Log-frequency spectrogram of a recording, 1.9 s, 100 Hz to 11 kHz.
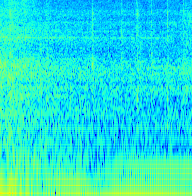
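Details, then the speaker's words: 1989 Honda Prelude after fixing a wobbling cam gear, started with cooling fans not working: brief crank then low even idle with slight ticking considered normal, no knock or clatter; engine sounds healthy. "everyone that says a ticking is normal do you hear a ticking a little bit that's within the realm of what I consider normal though oh it sounds great"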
